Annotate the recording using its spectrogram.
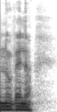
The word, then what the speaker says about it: Novelle: Und das Kurze heißt aber auch Novelle. Also mit L-E, aber anders ausgesprochen. Also Novelle.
